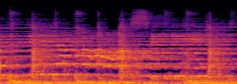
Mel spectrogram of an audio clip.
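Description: Indian film song playing: a voice singing a melody over instrumental backing with a steady beat.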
